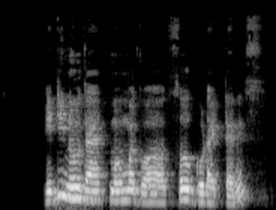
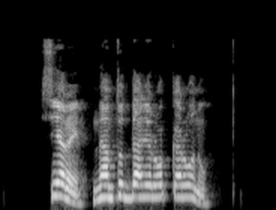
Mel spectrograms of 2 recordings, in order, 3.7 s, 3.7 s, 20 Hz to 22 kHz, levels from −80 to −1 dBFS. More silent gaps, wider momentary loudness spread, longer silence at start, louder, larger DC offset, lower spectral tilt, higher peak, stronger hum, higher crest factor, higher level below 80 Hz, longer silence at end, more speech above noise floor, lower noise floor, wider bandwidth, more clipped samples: neither; second, 8 LU vs 13 LU; about the same, 0.6 s vs 0.55 s; about the same, -18 LUFS vs -17 LUFS; neither; first, -7 dB/octave vs -5 dB/octave; about the same, -4 dBFS vs -2 dBFS; neither; about the same, 14 dB vs 18 dB; about the same, -60 dBFS vs -64 dBFS; second, 0.25 s vs 0.9 s; first, 71 dB vs 64 dB; first, -89 dBFS vs -81 dBFS; first, 16.5 kHz vs 11.5 kHz; neither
